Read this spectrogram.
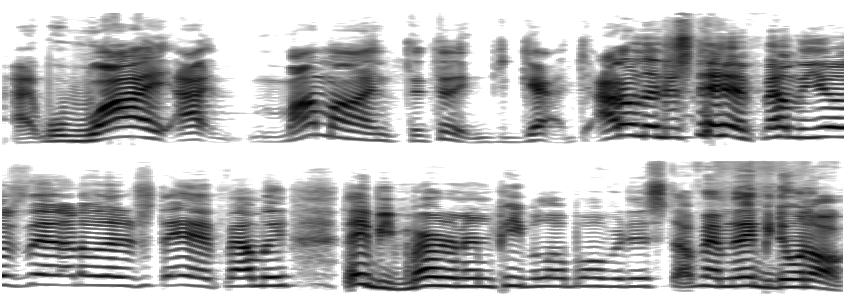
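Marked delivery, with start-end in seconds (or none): none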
